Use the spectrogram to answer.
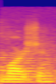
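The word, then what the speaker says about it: Marcion: His name's Martian, not spelled that way, but it's pronounced Martian.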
